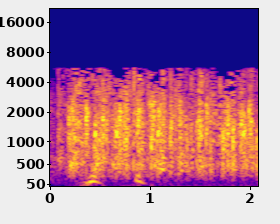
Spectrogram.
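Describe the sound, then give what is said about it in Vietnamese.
Applause from a crowd of hands clapping, a dense, crackling wash that stays loud and even through the whole stretch, with no talk over it. “cho một tràng pháo tay.”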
